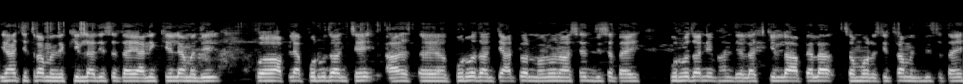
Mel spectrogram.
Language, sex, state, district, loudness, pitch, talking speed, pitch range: Marathi, male, Maharashtra, Dhule, -15 LUFS, 170 Hz, 150 wpm, 165-175 Hz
